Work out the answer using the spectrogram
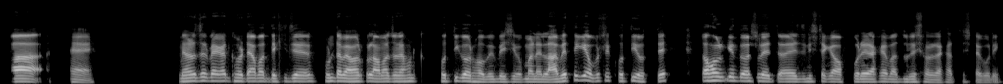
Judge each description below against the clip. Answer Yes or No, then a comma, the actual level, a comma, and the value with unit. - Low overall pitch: No, medium, 145 Hz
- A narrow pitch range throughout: No, average, 3.6 semitones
